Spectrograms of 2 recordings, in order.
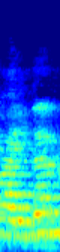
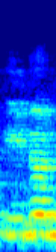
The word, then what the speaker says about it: either: वो इनको बोलते हैं आइदर नाइदर। अभी भी बहुत से लोग बोलते हैं आइदर नाइदर, but according to Oxford advanced learner dictionary, उसमें ये आइदर नाइदर नहीं है, इनका प्रोनाउंसिएशन ईदर नीदर है।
